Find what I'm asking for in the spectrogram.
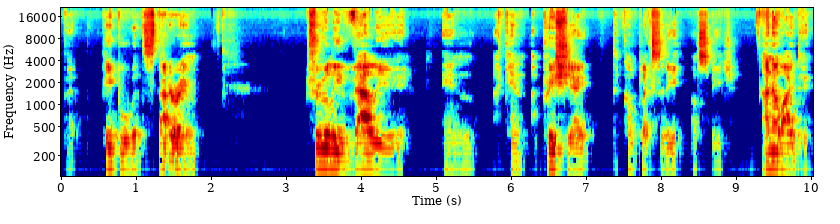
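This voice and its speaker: A vlogger with a stutter talks reflectively to camera about personal matters, speaking slowly with many pauses, fillers, and restarts. His voice is low, gravelly, and mellow with little pitch movement, and it echoes around the room.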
